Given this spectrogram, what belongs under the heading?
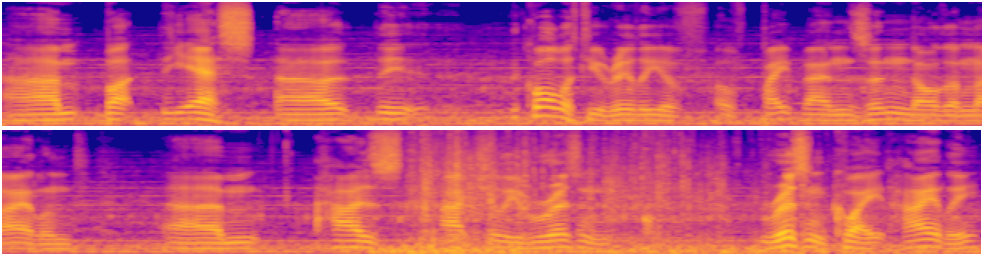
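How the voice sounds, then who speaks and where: Music plays in the background as a man speaks at a fairly slow pace. He has a Scottish accent, and audible room echo surrounds his voice. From Scotland, Edinburgh. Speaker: pipe band expert commentator. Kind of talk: live commentary.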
